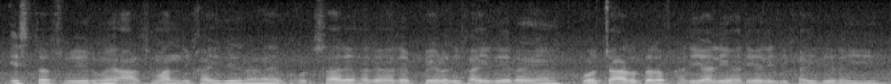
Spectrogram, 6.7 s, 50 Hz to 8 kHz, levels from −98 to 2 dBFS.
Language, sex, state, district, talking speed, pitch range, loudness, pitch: Hindi, male, Maharashtra, Nagpur, 235 wpm, 110-120 Hz, -29 LUFS, 115 Hz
